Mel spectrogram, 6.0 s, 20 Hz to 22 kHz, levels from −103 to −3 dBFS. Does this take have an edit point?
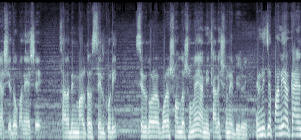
yes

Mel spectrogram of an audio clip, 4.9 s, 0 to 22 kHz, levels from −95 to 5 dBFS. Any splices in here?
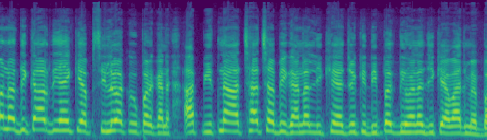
no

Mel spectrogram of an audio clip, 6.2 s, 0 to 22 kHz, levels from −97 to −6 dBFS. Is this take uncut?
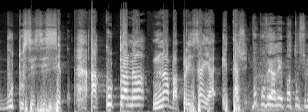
no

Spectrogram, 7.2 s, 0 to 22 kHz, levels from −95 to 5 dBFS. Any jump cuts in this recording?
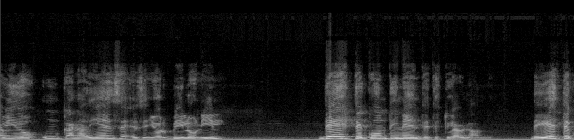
no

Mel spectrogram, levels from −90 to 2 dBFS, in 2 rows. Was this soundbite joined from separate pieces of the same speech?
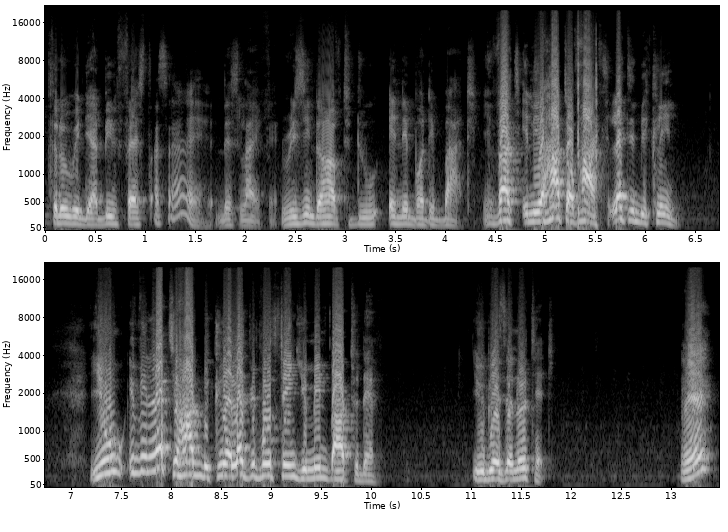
yes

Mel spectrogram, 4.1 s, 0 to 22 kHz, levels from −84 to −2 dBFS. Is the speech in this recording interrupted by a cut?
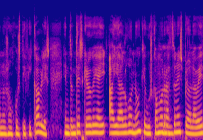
no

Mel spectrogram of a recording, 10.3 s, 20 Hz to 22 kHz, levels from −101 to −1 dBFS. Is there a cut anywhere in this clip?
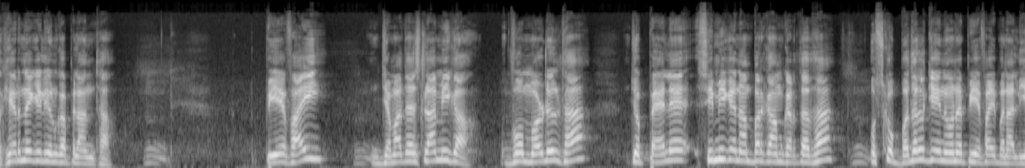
no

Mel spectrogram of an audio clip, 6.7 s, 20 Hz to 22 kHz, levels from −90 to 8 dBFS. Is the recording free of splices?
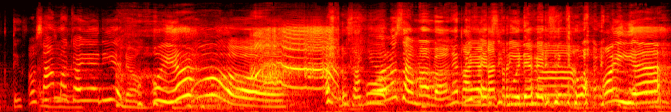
no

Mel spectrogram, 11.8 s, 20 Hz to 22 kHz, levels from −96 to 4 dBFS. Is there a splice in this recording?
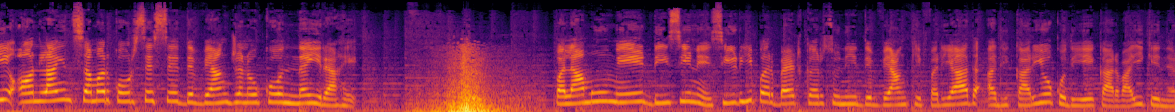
no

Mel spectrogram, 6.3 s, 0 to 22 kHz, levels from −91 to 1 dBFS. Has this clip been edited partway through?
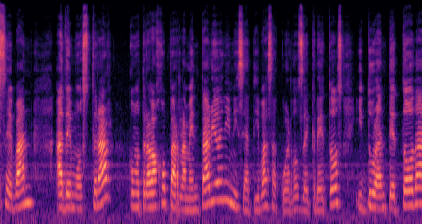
no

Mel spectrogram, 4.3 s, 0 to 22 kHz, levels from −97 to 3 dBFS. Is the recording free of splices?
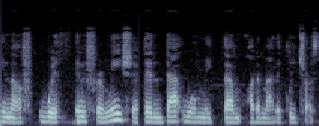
no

